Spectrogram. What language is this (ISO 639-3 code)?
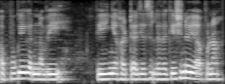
doi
